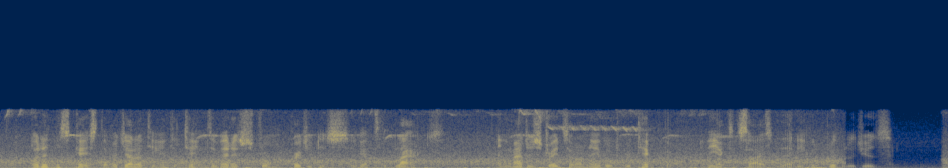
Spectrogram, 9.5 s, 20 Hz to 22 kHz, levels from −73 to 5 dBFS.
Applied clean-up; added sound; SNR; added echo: none; Bird; 0 dB; none.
